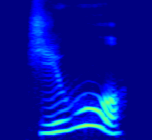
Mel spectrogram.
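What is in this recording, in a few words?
"zhi2 wu4", Mandarin Chinese; HSK4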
